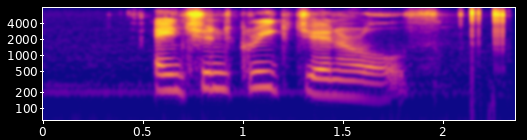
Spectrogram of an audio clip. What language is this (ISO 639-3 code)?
eng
